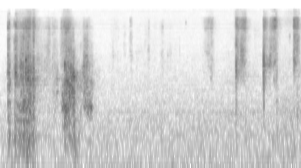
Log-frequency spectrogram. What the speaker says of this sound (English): So if you take this deck of cards, shuffle them up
